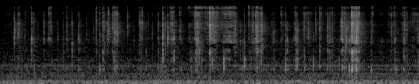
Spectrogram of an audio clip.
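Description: Foil wrapper of a Pokémon trading-card booster pack crinkling in many irregular small crackles as it is handled and opened by hand.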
